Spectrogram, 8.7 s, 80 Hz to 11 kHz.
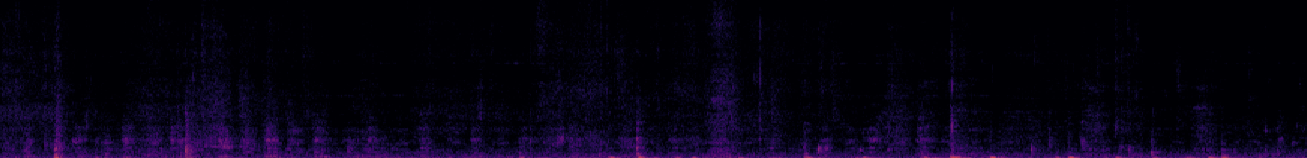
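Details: Golden Retriever resting indoors in a cool, air-conditioned room kept at 20 to 22 degrees during hot summer weather; soft, steady, rapid panting breaths, with a few louder puffs and faint room noise.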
